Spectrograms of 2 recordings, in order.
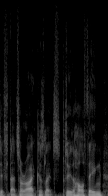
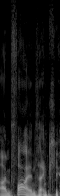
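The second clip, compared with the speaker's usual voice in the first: loud, slow, drawn-out put-on proper British accent; 2 semitones higher, 5 dB louder than usual. Retelling walking into an audition late: put-on proper British accent. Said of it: "speak with a proper British accent".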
